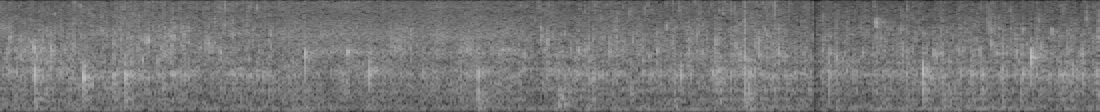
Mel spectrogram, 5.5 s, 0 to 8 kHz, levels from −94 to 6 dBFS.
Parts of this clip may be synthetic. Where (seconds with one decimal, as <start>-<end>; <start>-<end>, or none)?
1.4-2.6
